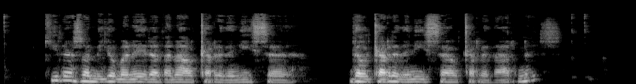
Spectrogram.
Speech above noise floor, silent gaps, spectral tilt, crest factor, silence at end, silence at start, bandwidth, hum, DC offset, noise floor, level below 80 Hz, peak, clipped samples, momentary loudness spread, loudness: 39 dB; none; -4.5 dB/octave; 20 dB; 0.8 s; 0.05 s; 11.5 kHz; none; under 0.1%; -59 dBFS; -56 dBFS; 0 dBFS; under 0.1%; 16 LU; -21 LUFS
